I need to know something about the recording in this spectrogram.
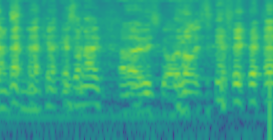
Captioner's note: laughing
